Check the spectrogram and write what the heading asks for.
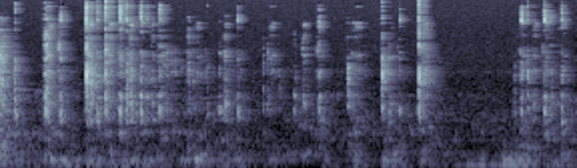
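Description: Computer keyboard being typed on: an irregular run of short key clicks, several a second.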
